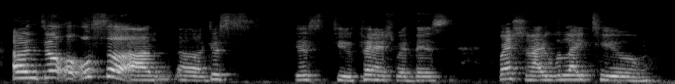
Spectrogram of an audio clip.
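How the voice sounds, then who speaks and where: A woman with a Spanish accent at medium pitch and a fairly slow pace. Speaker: professor. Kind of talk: interview. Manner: halting, many fillers and repetitions.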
